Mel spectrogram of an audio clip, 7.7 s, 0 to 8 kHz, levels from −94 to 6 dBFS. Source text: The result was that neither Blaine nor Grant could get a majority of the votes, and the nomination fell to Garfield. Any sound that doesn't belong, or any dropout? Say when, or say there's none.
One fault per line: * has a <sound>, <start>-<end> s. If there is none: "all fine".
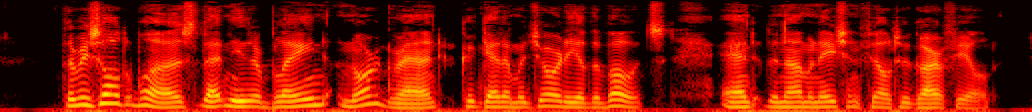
all fine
